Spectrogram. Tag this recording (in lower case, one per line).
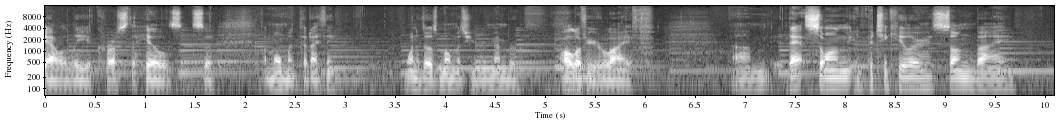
speech
music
